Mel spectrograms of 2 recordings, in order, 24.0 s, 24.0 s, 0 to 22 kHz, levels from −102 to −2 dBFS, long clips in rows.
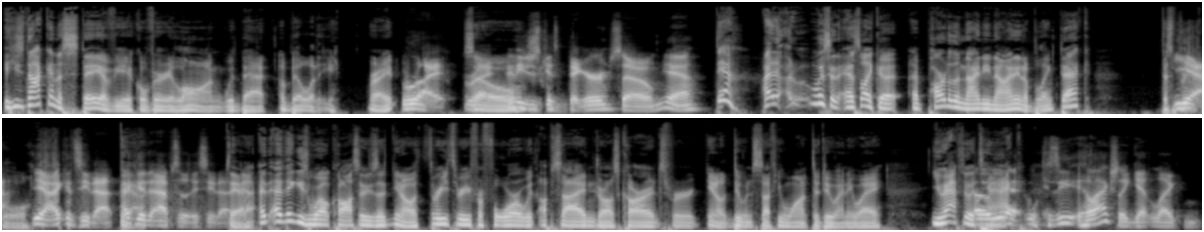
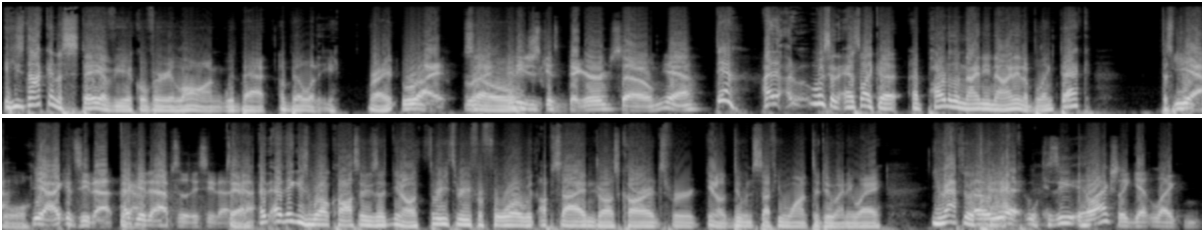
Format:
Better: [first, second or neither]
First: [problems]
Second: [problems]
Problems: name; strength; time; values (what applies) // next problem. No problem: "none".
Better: first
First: none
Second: distortion; slight; 10% of the sound clipped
